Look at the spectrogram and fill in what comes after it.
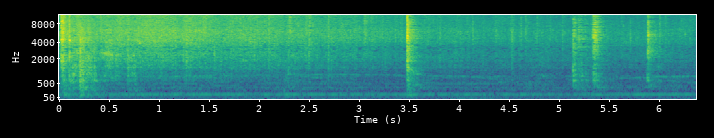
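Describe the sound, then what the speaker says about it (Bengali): Tomatoes and potatoes being stirred in a frying pan, a steady sizzle over a low hum, punctuated by a few distinct scraping clacks of the utensil against the pan, close and with no talking. "এবার একটু নাড়াচাড়া করে মতো জল দিয়ে দেবো একটু সেদ্ধ হতেই হবে টমেটোটাকে"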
